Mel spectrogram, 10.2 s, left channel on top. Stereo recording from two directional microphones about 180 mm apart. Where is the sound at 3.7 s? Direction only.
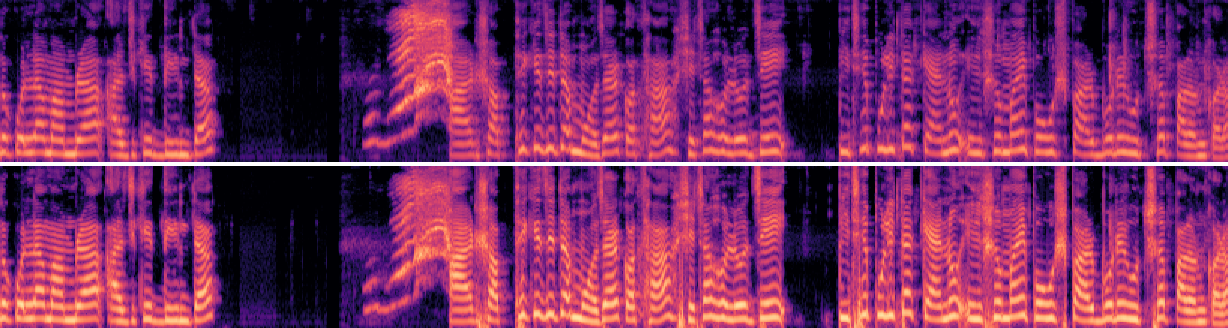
45° right (ahead or behind).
